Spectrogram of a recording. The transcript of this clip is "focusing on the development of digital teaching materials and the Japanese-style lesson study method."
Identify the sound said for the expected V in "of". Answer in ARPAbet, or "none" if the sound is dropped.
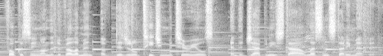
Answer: V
